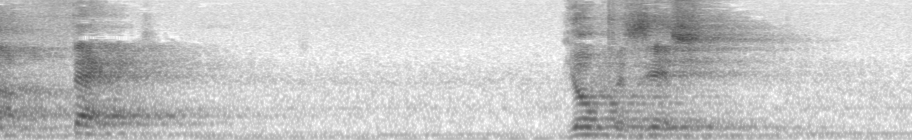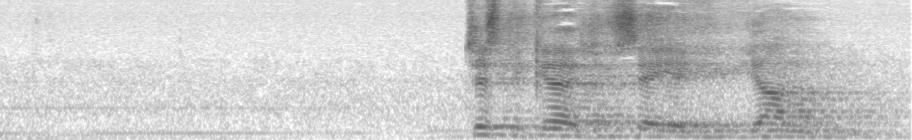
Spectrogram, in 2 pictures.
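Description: A man speaks through a microphone in short, loud bursts, echoing in a large hall.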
